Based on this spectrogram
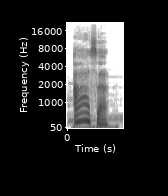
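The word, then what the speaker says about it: עזה: Meu nome é e a palavra hebraica de hoje é Asa, que é pronunciada na maioria dos idiomas Gaza.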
